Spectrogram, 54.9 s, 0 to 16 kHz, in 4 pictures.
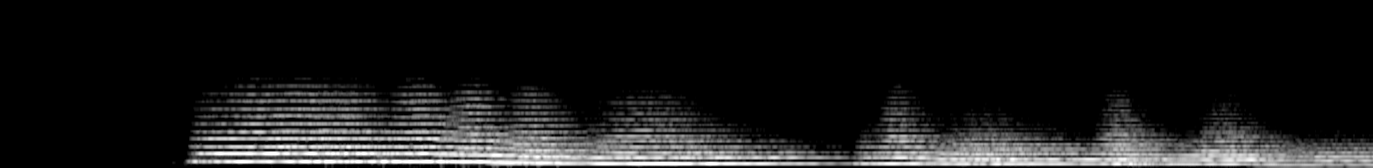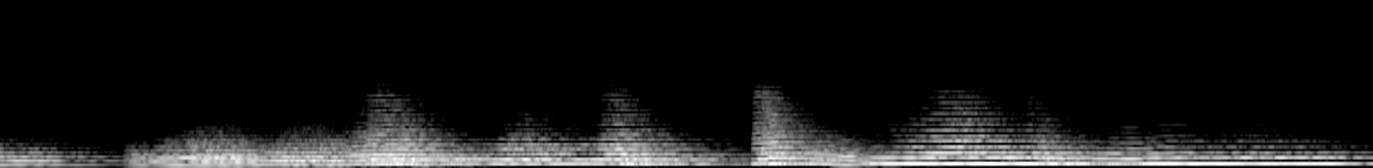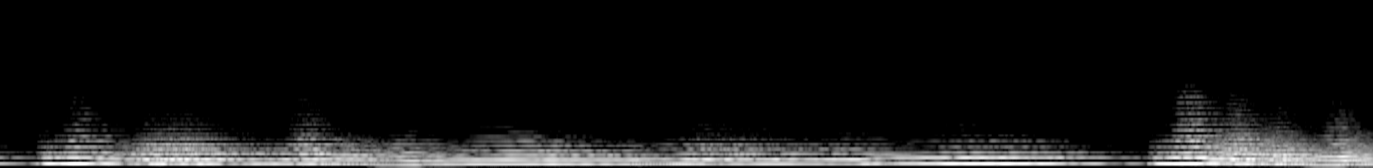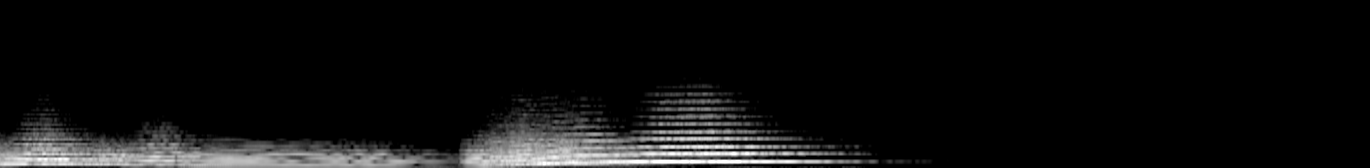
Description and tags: Cornet in Large Church
This is my new rotary-valved cornet with German valves and a 1913 Holton bell all plated in gold and white rhodium. The sample was recorded in a large church in North Carolina. With the help of Bill Jones I designed this horn and Dr. Jones built it. It starts loud at a forte but then plays some quieter phrases around a mezzo piano.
